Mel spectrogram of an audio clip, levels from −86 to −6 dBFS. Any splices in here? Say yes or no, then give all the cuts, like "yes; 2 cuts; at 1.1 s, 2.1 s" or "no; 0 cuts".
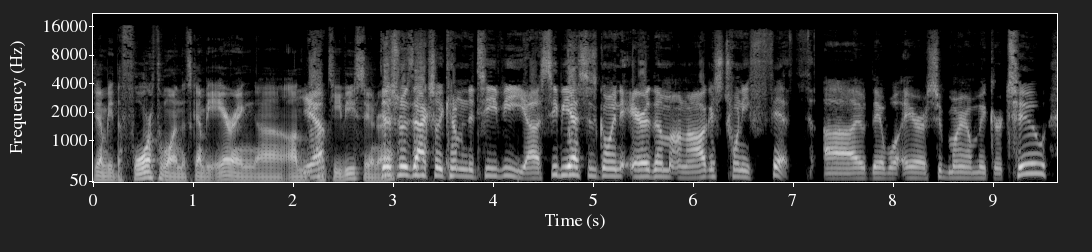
no; 0 cuts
